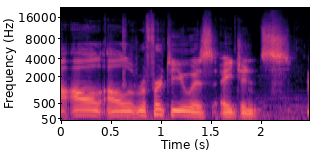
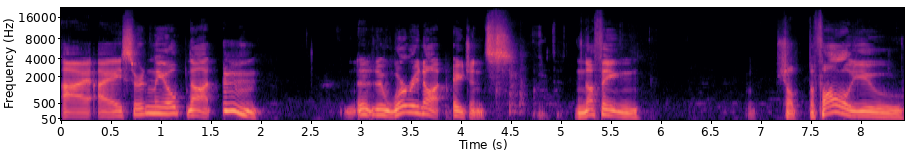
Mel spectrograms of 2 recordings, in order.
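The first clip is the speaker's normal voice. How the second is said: hollow, unconvincing, faked reassuring put-on voice. Voicing a character speaking in the agents' ears: put-on voice, not inspiring confidence. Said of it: "this is the put on vo-, like, the vo-, like, the voice that, that they're putting on".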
